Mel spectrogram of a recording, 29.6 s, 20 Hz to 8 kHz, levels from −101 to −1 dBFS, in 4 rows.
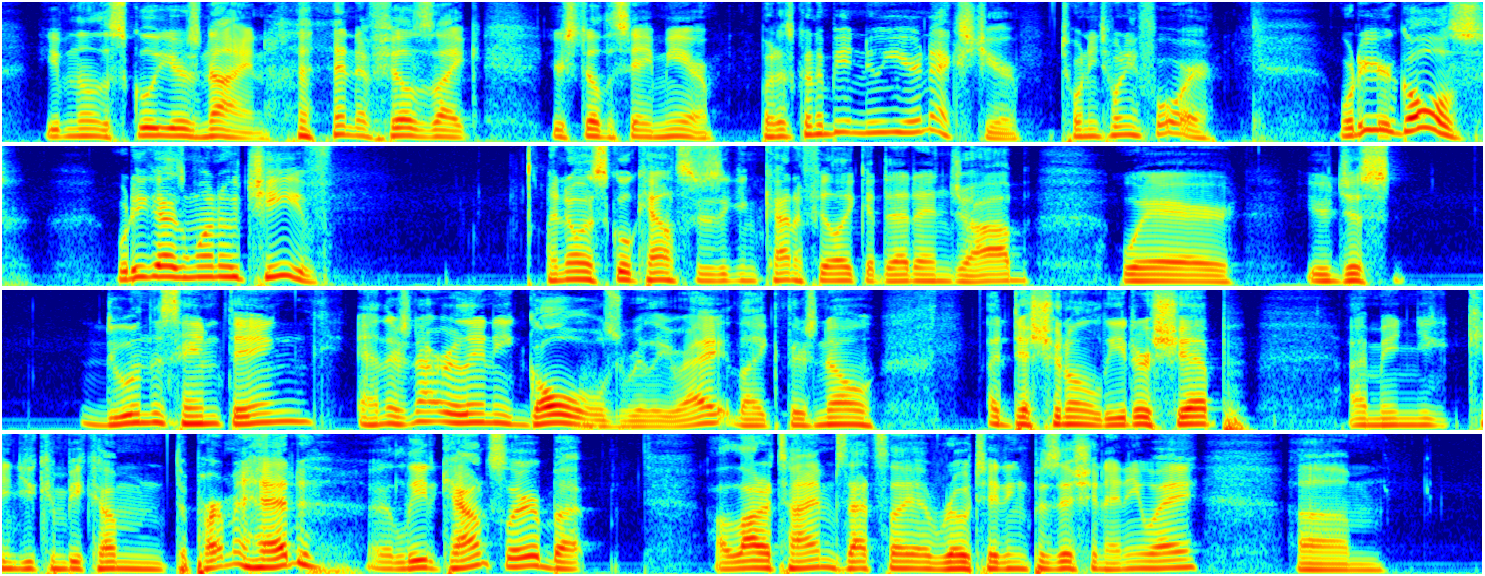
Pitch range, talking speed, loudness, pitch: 135-165 Hz, 195 wpm, -21 LUFS, 150 Hz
